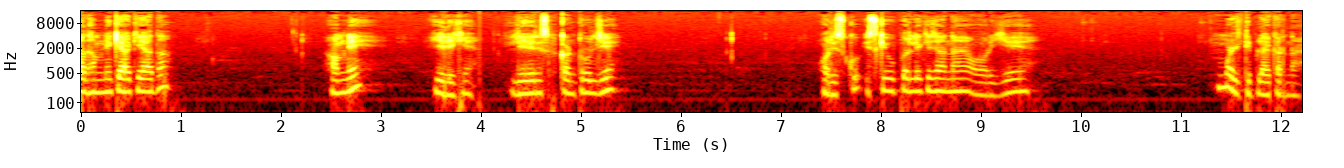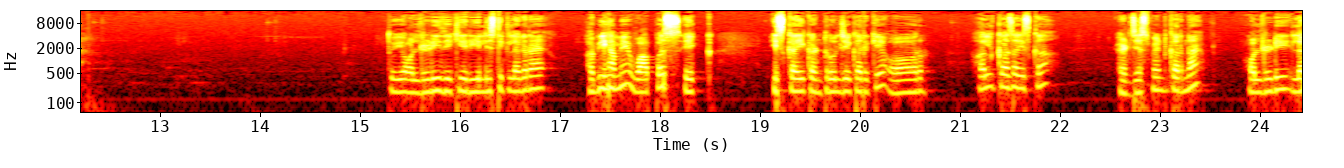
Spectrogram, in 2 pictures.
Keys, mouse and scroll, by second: 0.7 click, 4.8 click, 6.5 ctrl+j, 7.3 click, 9.9 alt+click, 14.0 alt+click, 18.9 ctrl+j, 20.8 click.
